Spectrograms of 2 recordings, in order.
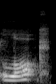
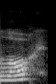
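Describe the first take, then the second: First: The final consonant is plain, not throaty. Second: The final consonant is harsh and throaty, like spitting. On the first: The speaker calls it wrong. "I genuinely get a little bit annoyed when people say loch" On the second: The speaker calls it right. "for loch"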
